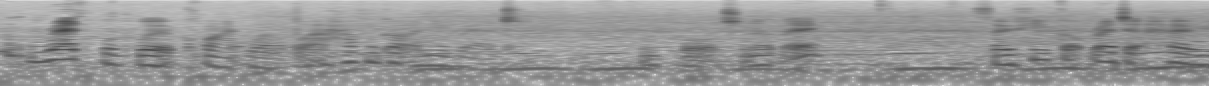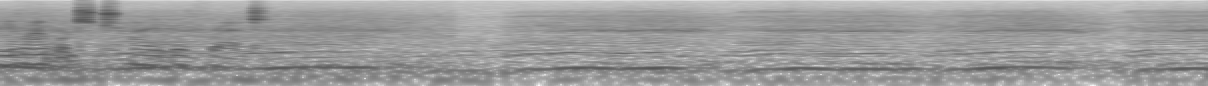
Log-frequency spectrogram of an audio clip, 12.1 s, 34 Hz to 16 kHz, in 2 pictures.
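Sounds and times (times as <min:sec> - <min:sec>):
engine hum: 0:00.0 - 0:12.0.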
